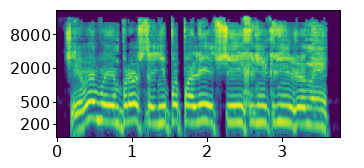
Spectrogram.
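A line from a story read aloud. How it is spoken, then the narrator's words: Grumbling. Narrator (Russian): проворчало невидимое колено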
